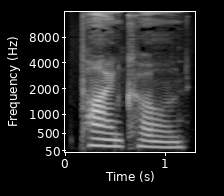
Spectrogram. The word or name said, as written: pine cone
